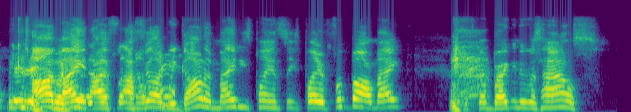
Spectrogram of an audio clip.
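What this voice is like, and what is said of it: Bad put-on Australian accent. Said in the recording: “That was the most Australian accent I ever heard. ... That was bad.”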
